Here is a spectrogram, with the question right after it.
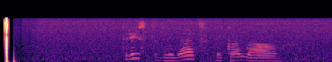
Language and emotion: Russian, sad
